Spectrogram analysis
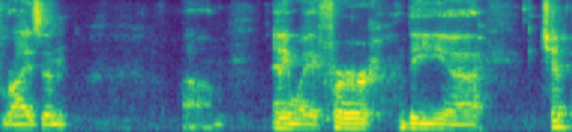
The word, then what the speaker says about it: Ryzen: at it you would expect it to be pronounced like risen or something like that but it's pronounced rise in any way for the chip that's kind of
